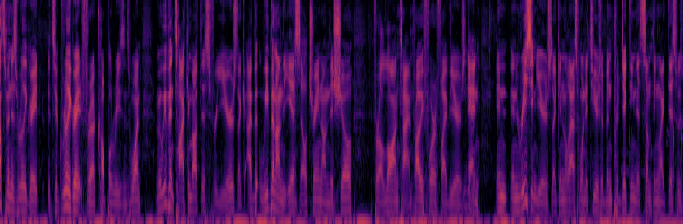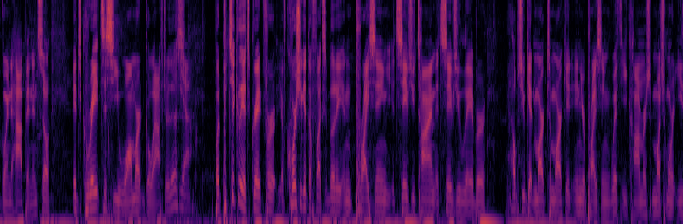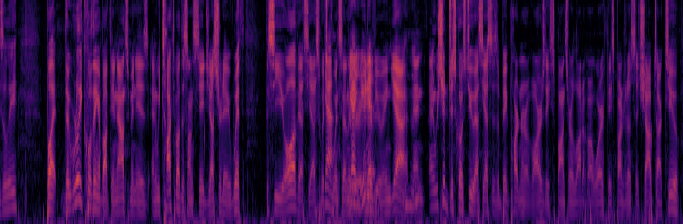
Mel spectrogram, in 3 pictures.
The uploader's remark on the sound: In the latest edition of the Omni Talk Fast Five live from Shoptalk Europe in Barcelona.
